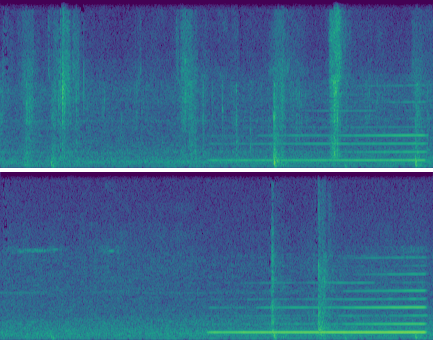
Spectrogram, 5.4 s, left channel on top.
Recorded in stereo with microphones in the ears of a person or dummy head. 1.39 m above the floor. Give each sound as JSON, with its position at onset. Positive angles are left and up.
{"t": 2.6, "sound": "a flute", "side_deg": -40, "distance_m": 0.5}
